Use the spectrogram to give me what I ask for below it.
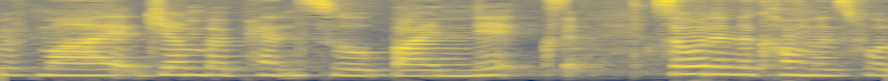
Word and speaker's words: NYX: to go in with my jumbo pencil by NYX someone in the comments were like you're pronouncing NYX wrong it's NYX not NYX blah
